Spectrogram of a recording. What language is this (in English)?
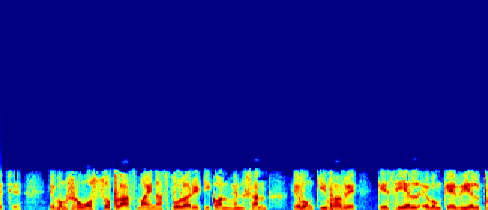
Bangla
